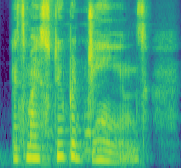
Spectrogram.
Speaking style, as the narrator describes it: he said miserably

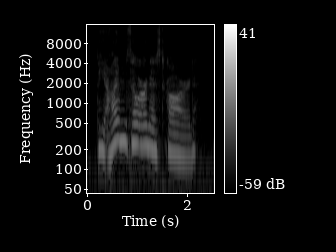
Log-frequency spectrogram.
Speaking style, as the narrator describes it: Dean sighs

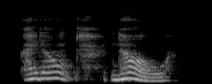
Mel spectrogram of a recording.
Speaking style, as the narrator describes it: Sam said, his breath coming out in short little grunts

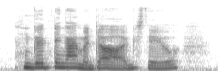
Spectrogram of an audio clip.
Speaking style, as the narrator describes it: Dean laughs

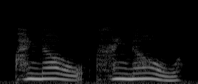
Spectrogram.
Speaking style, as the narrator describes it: Sam gasps out

